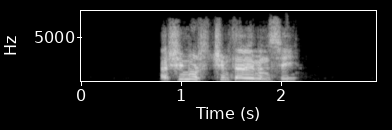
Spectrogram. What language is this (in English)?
Kabyle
